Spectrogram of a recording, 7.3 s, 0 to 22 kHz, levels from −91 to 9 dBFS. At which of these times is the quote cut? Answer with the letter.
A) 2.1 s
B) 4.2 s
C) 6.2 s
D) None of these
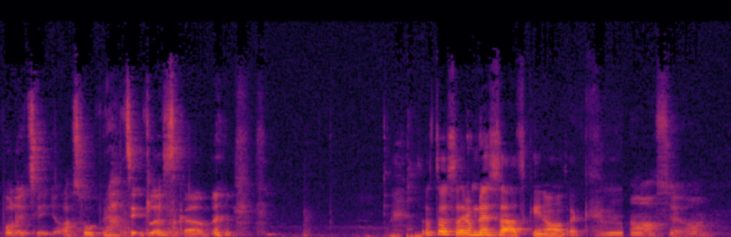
C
